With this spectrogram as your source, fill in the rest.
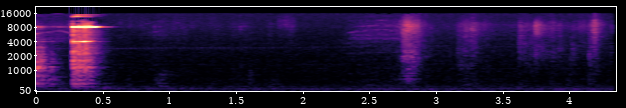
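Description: A wrench clanks against metal parts.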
